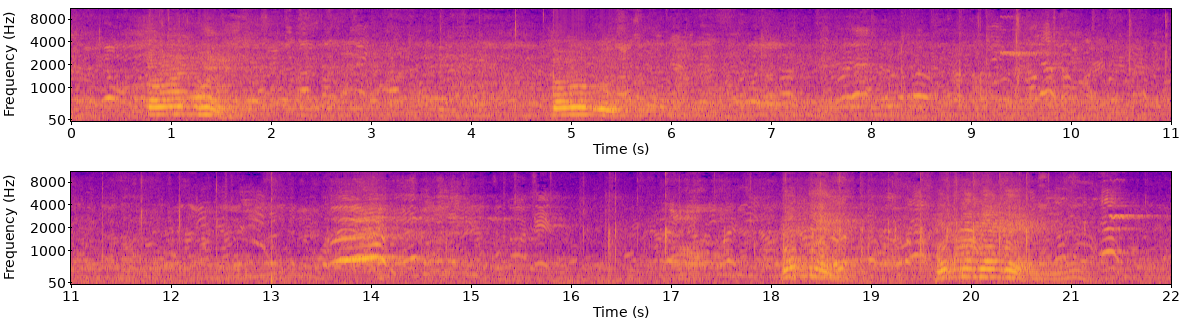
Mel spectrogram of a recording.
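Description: A man shouts loudly over a loudspeaker.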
